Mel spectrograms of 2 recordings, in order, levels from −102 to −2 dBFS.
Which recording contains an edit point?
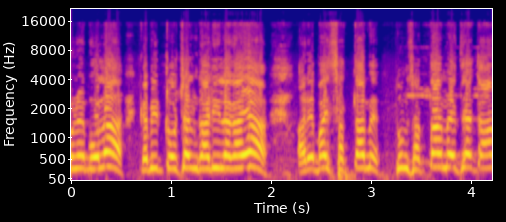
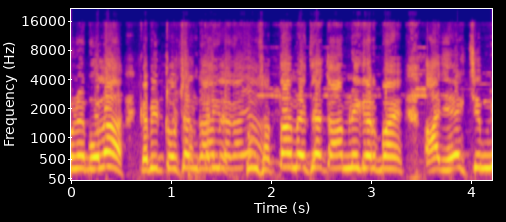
second; 1 cut; at 1.6 s

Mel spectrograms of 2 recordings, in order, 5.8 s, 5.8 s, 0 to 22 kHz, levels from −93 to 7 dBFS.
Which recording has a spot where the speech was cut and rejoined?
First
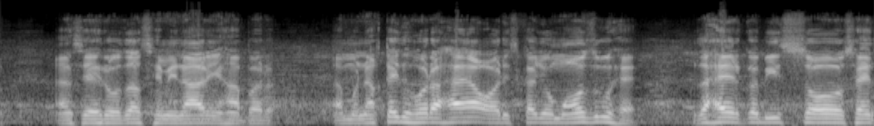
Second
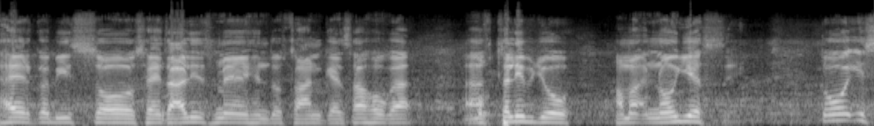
second; 1 cut; at 3.0 s

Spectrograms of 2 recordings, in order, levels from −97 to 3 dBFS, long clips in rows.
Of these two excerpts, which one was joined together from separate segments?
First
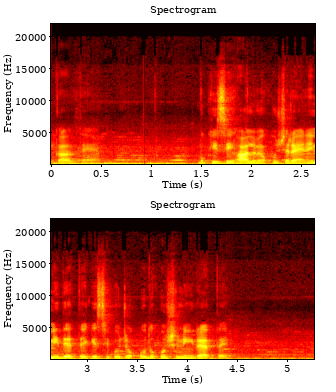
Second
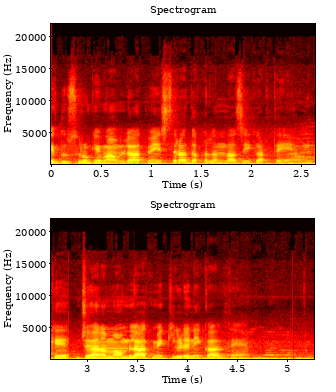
second; 1 cut; at 2.9 s

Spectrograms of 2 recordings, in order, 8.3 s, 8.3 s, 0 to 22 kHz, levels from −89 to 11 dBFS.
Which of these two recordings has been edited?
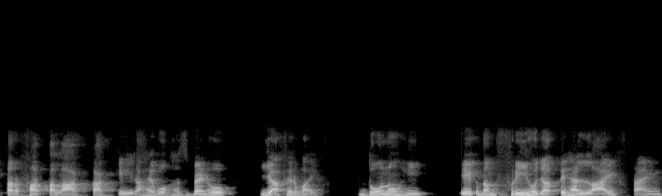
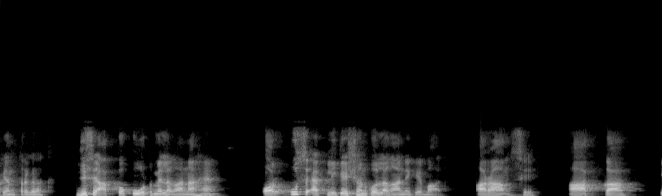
first; 1 cut; at 1.7 s

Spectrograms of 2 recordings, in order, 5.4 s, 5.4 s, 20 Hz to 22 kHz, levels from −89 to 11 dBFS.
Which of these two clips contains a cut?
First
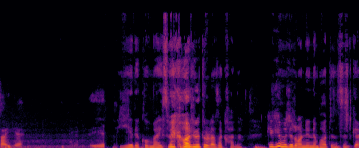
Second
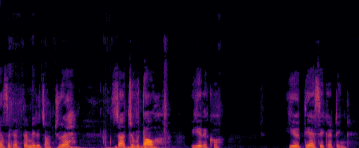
first; 1 cut; at 1.6 s

